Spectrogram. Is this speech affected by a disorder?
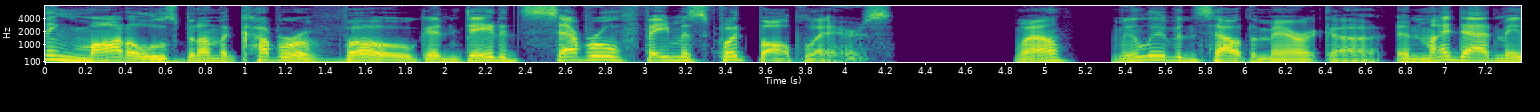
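No.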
